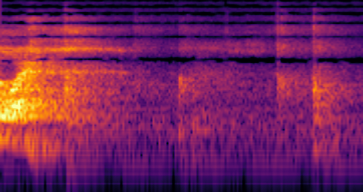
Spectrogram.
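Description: A man's strained exclamation, "oh boy!", fading out in a reverberant hall, followed by a few faint taps.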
